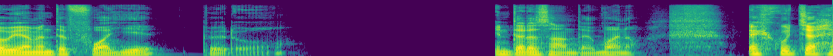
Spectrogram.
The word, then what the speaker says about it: foyer: cómo se pronuncia porque es una palabra rara fire supongo bien el francés esta palabra soy ahí porque esta pronunciación es muy rara francés casa fue allí aunque aquí se pronuncia obviamente fue allí pero interesante es bueno escuchar eso parece ser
